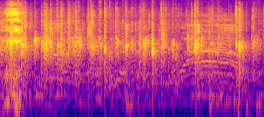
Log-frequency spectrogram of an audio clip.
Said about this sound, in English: Clap for the Lord Jesus.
